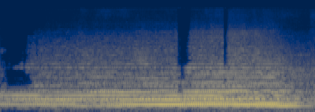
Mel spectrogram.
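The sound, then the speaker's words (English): A train horn blares as a train passes, a loud, steady, multi-toned blast that holds through nearly the whole clip over broad rumbling rail noise. It eases off only at the very end, with no voices. “This is why I struggle with mindfulness. The train goes by.”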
